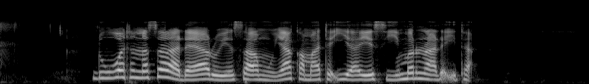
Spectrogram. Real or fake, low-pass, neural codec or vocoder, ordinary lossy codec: real; none; none; none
